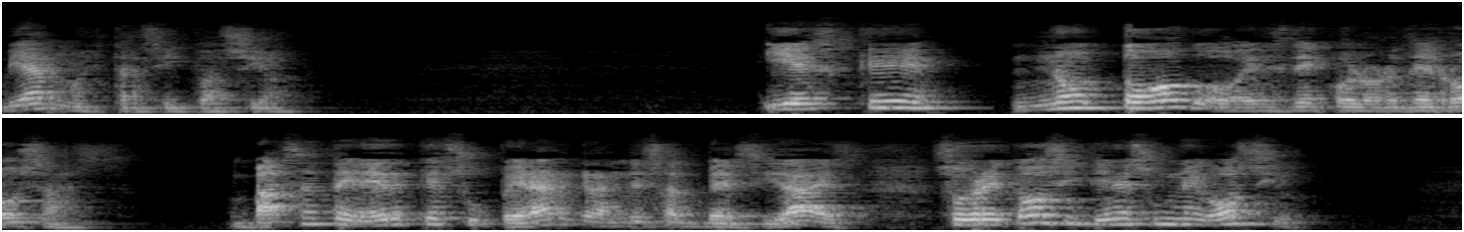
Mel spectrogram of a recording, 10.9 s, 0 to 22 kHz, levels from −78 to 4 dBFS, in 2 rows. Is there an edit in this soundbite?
yes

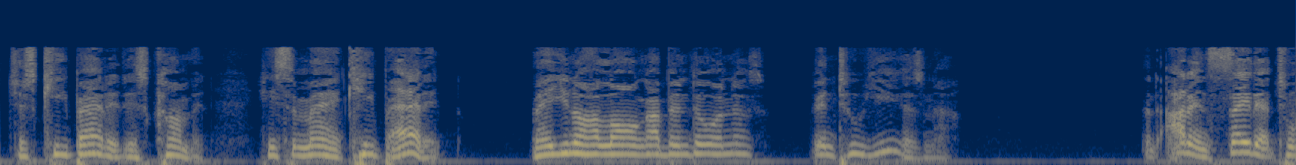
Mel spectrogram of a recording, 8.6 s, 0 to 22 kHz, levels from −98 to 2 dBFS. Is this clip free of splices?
yes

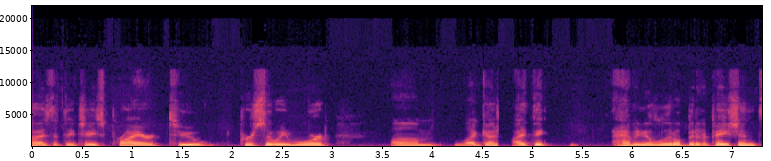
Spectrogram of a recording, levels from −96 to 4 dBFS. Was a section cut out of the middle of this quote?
yes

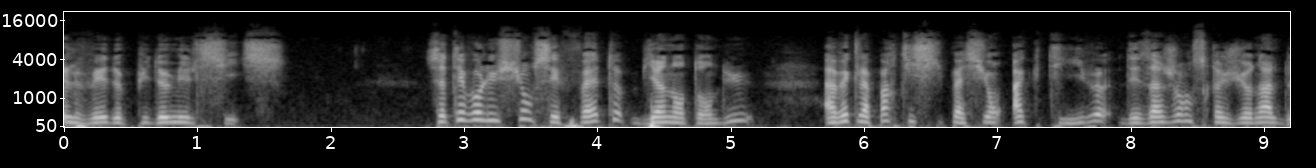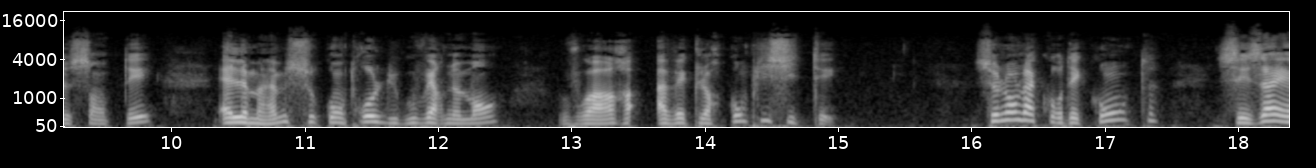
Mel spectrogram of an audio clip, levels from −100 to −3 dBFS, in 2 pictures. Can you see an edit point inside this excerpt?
no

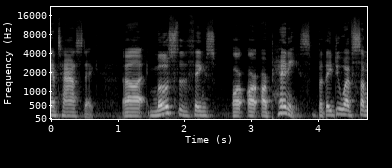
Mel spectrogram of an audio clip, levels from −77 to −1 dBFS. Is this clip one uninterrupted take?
no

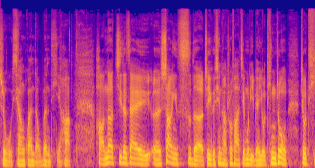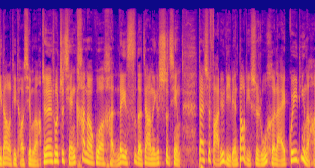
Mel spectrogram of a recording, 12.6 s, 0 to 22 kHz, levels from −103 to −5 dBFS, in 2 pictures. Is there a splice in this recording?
yes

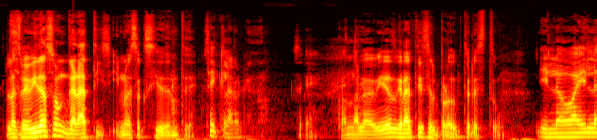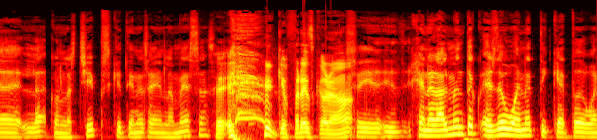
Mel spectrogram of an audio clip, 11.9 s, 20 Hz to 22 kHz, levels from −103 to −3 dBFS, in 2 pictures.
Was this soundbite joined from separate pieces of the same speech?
yes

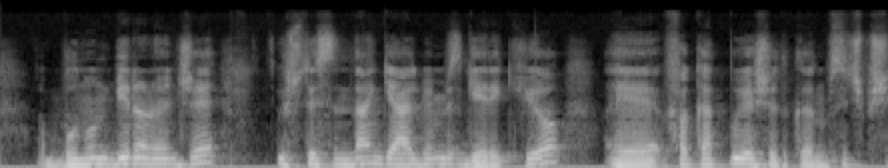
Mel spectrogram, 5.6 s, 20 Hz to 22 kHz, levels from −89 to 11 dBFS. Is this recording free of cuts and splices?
yes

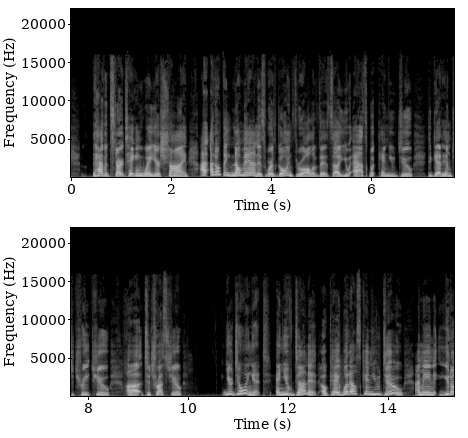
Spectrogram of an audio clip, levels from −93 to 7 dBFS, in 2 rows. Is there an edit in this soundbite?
no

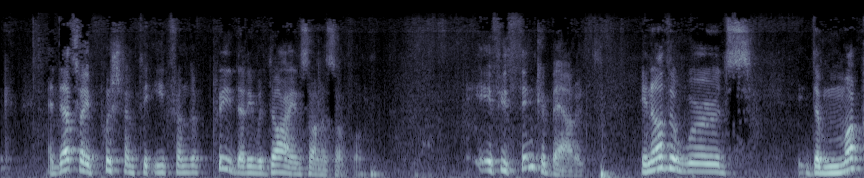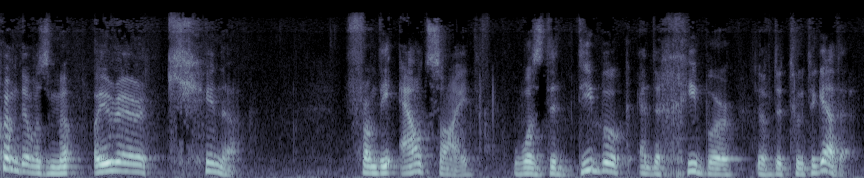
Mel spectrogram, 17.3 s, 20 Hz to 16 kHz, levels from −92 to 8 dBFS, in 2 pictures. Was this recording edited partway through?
yes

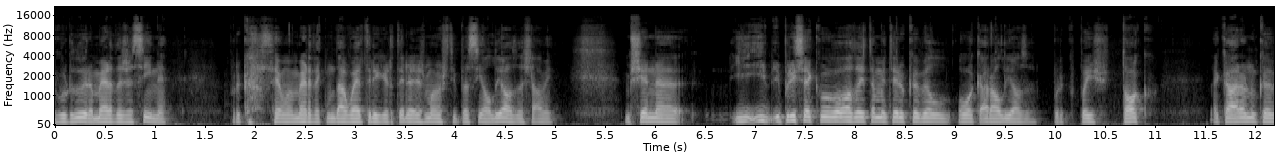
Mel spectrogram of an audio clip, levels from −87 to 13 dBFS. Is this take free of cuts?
yes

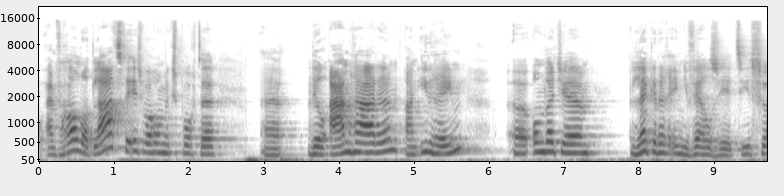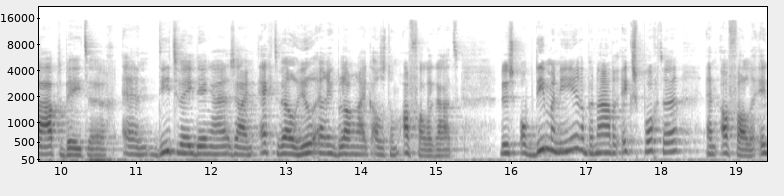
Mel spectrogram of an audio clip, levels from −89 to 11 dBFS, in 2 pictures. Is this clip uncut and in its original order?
yes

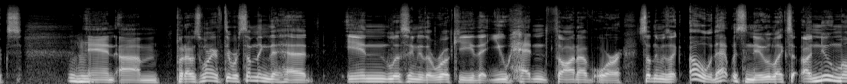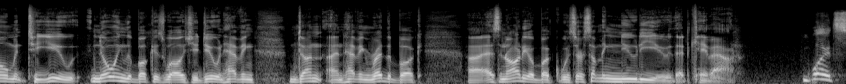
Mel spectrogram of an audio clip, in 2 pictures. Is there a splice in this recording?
no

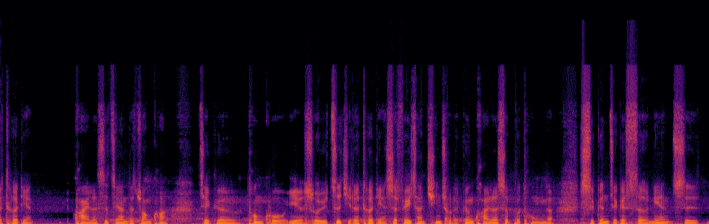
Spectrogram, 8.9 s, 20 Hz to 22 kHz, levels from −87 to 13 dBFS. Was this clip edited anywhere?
no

